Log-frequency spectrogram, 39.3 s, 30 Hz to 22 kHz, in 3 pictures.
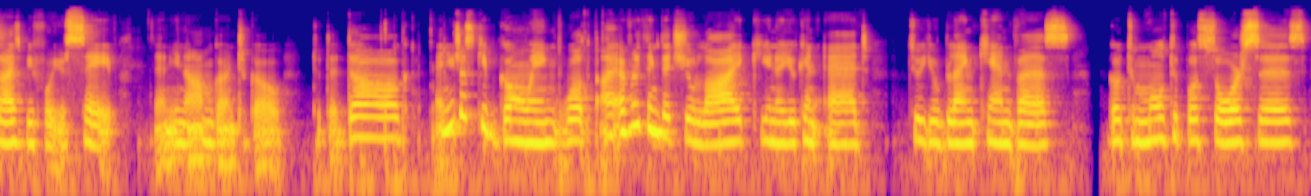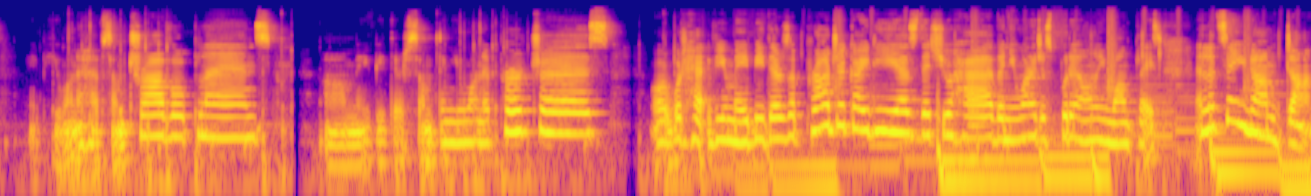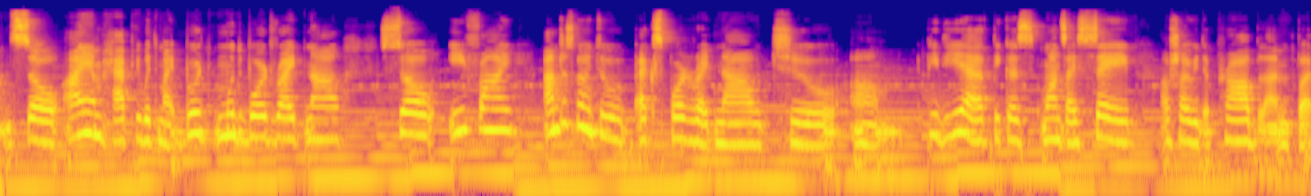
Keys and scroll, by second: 3.7 super+a, 4.1 super+c, 5.0 super+v, 9.2 super+a, 9.7 super+c, 10.3 super+v, 16.2 super+a, 16.6 super+c, 17.4 super+v, 20.8 super+a, 21.6 super+c, 21.9 super+v.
